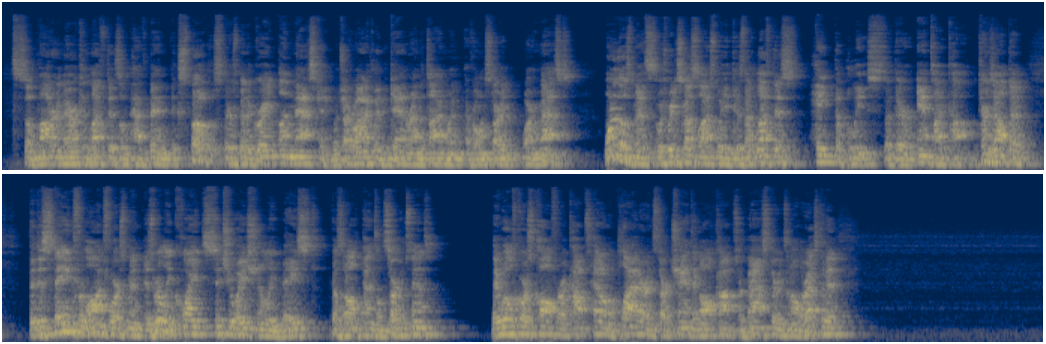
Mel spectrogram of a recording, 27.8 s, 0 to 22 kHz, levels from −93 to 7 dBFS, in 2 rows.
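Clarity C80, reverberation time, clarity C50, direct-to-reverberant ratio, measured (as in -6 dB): 10.5 dB, 0.55 s, 6.5 dB, -5.0 dB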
